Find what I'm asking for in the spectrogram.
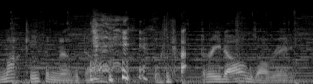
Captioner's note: laughing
